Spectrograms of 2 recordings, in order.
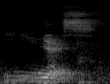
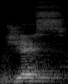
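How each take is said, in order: First: The word begins with a Y sound. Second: The word begins with a J sound. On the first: The speaker calls it right. "say yes" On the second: The speaker calls it wrong. "instead of saying Jess"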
